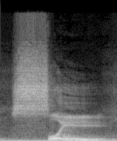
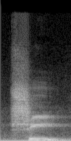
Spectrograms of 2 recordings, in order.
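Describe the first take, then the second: First: It starts with a thick, heavy s sound. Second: It starts with a sh sound. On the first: The speaker calls it right. "huruf sod" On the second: The speaker calls it wrong. "jangan shi"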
